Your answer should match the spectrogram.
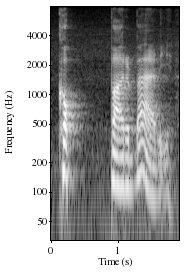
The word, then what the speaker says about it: Kopparberg: on a short vowel, the following double consonant is very important. Kopparberg. The double P is part of the length of that short vowel sound. So it's very important to really pronounce it.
